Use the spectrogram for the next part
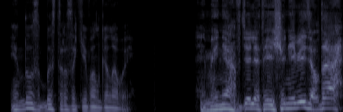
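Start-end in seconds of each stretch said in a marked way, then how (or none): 2.5-4.2 loud, high taunting yell; shouted boast. A narrator's reading. Пётр орёт на индуса, хвастаясь. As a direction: yell it right in his face. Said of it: "орал Пётр".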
